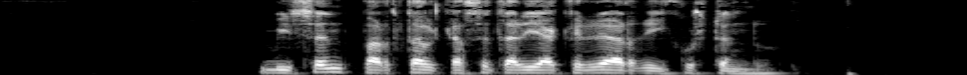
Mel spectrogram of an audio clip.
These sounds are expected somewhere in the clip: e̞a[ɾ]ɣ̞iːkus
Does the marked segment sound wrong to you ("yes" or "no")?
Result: no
